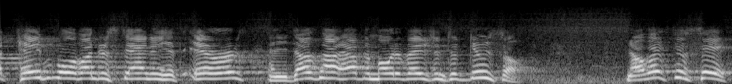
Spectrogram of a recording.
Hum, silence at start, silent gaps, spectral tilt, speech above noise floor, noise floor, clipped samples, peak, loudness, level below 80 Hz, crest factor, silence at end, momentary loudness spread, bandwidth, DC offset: none; 0 s; none; -7 dB/octave; 21 dB; -33 dBFS; under 0.1%; -2 dBFS; -12 LUFS; -46 dBFS; 10 dB; 0 s; 5 LU; 12 kHz; under 0.1%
